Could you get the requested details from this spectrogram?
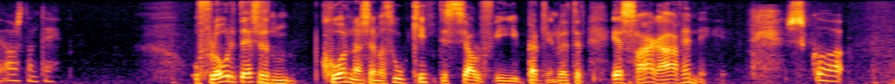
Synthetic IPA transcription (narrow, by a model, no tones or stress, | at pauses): ʔawst̪ant̪ɪ | ɔɣfloːwɾɪt̪aɛsœt̪nmkʰɔːnasɛmaðθucʰɪn̥t̪ɪst̪sjawlvipɛɾt̪lḭnɔθɛht̪ɛɾ̥ɛɾ̥saːɣaːv̥hɛnːɪ̰ | skɔ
